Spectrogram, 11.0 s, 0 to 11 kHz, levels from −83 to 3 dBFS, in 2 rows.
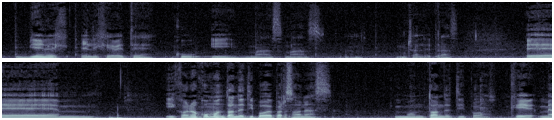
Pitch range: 100-130 Hz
